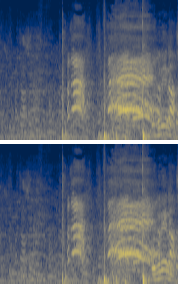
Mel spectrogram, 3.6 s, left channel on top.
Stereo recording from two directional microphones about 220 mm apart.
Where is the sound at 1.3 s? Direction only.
5° left (ahead or behind).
